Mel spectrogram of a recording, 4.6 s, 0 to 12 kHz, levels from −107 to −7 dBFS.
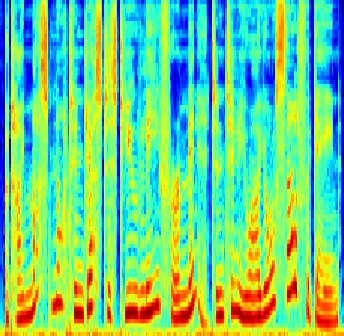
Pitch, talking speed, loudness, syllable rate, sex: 255 Hz, 220 wpm, -16 LUFS, 5.8 syllables/s, female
